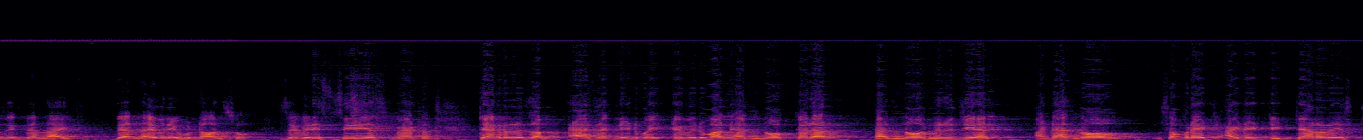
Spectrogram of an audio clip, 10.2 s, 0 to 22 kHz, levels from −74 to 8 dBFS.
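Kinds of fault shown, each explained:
Crude rate conversion: from about 2.35 s to the end, the audio carries a gritty, inharmonic fizz that tracks the louder and brighter passages. Samples are repeated rather than filtered between rates, which fits a 44.1 kHz to 48 kHz step, and the repeats fall in a fixed cycle that throws up unrelated tones roughly 30 dB under the signal. Unlike plain dither or hiss, the grit vanishes when the sound goes quiet.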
